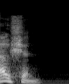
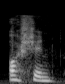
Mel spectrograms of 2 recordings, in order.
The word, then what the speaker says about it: Oisin: So, how would you say this name? O-I-S-I-N. Ocean. – Ocean.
